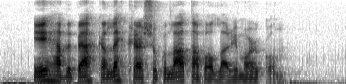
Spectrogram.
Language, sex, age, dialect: Faroese, male, 15-35, Suðurstreymoy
